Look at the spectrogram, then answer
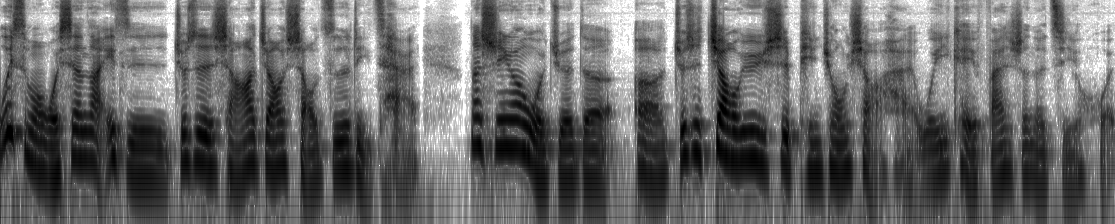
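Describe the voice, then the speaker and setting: A woman with a very deep, low pitch speaks at a moderate pace with hardly any pauses and very wide pitch swings, on a very clean recording with a silent background. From Taiwan (Jiufen, New Taipei). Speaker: personal finance author. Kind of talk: interview.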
